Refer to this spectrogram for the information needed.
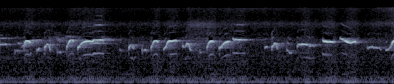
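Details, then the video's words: Javan grey-throated white-eye in full song, a lively, fast chatter of high sweet chirps and quick upslurred whistles, notes tumbling over each other with brief pauses, over a faint low hum. "Opior Jawa ngeriwik Full isian"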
